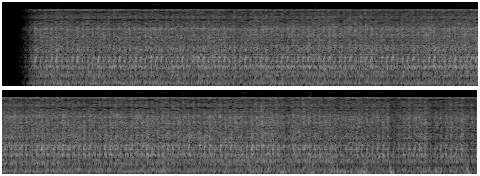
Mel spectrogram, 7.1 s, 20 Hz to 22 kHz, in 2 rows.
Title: 4jh1 Isuzu issue knocking sound replacement nozzle tip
